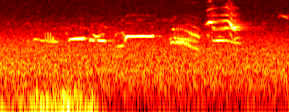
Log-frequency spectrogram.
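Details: Common blackbird song: several smooth, level fluty whistles in a short sequence, closed by a thin, high scratchy twitter, over steady outdoor hiss.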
